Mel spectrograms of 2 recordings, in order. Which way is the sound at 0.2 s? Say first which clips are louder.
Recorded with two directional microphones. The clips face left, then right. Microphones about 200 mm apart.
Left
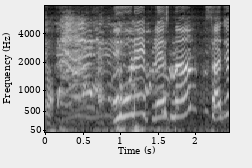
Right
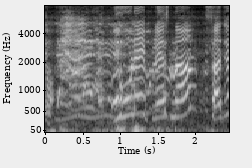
Left 2 dB; 60° right (ahead or behind).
